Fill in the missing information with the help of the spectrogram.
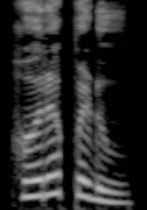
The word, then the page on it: ಹರಿಪೀಠ: hari pīṭha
